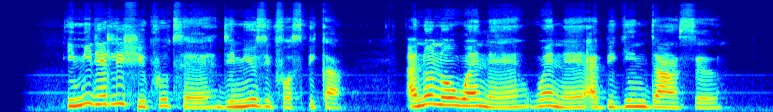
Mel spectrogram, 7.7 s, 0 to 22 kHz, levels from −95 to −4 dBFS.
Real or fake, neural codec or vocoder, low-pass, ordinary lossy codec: real; none; 19.8 kHz; Opus, 64 kbps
